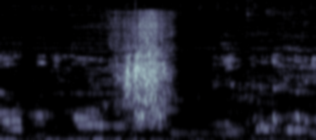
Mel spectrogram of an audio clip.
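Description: A brief splash of running water in Minecraft gushes for about half a second, loud and close, between quiet stretches with faint talk.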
